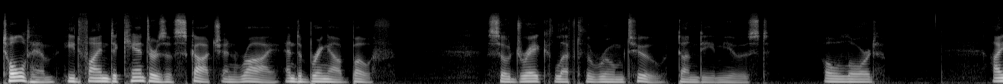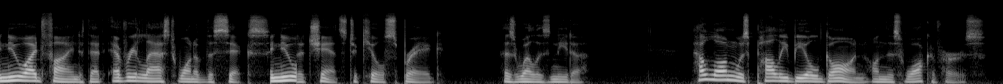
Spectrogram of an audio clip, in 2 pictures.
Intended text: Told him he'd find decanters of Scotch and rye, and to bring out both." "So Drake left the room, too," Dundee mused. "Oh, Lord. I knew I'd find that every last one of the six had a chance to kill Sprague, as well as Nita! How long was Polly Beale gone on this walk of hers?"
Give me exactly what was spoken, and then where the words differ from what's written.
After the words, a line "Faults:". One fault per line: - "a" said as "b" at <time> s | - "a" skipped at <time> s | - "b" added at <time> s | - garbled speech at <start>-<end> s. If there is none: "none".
Told him he'd find decanters of Scotch and rye, and to bring out both." "So Drake left the room, too," Dundee mused. "Oh, Lord. I knew I'd find that every last one of the six knew a chance to kill Sprague, as well as Nita! How long was Polly Beale gone on this walk of hers?"
Faults:
- "had" said as "knew" at 12.8 s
